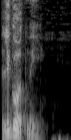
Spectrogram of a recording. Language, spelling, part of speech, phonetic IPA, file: Russian, льготный, adjective, [ˈlʲɡotnɨj], Ru-льготный.ogg
- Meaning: preferential, privileged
